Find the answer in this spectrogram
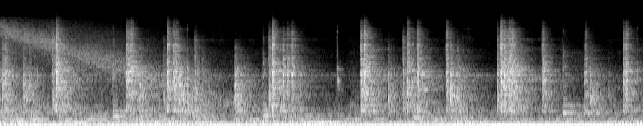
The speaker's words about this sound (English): I certainly will. Here we go. Up the ladder we go.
